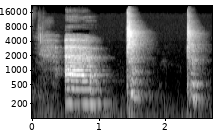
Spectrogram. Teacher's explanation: very short, finite, not possible to continue it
